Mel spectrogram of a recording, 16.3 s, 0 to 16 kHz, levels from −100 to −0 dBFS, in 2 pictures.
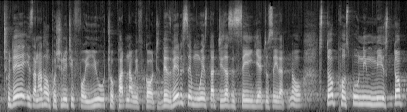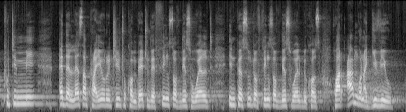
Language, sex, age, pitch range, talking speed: English, male, 20-39, 140-170 Hz, 205 wpm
